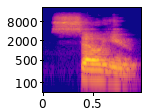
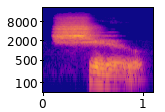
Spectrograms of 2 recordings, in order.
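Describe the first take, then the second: First: An s sound is followed by y. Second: The s and y merge into sh. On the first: "make the sh sound out of the s sound" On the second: "make the sh sound out of the s sound"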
